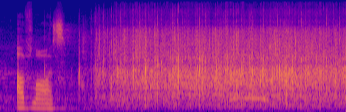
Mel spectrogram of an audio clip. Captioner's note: applause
